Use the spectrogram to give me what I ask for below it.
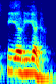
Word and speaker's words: period: And if you pronounce it hurriedly, you will say period, period, but it is period.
